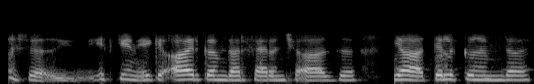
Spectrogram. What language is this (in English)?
Kashmiri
